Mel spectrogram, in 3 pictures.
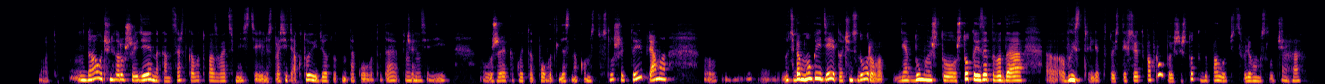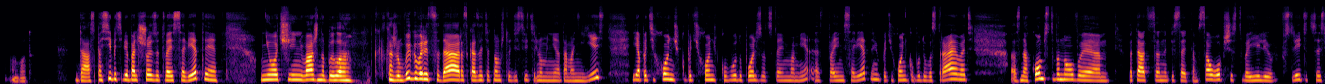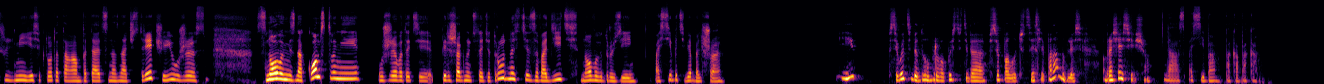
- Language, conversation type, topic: Russian, advice, Какие трудности возникают при попытках завести друзей в чужой культуре?
- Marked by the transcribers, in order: chuckle; "так" said as "тк"; "Спасибо" said as "пасибо"; tapping; other background noise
